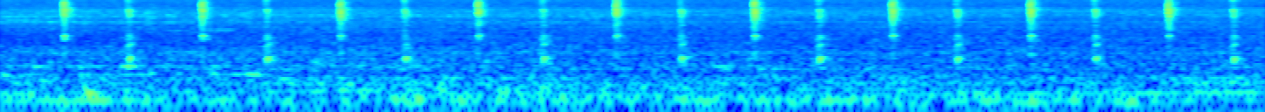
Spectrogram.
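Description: A car's turn-signal indicator clicking steadily, about three ticks a second, over the low hum of the engine and tyres inside the cabin.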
